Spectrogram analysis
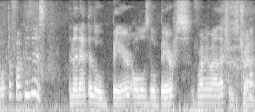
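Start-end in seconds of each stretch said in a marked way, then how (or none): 0.0-1.0 what the hell is this, shrieked high; incredulous outburst. Retold or imitated. Film fan recalling his shock at Chucky, incredulous high shriek. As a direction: pitch jumps way up in disbelief. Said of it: "And I was like".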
